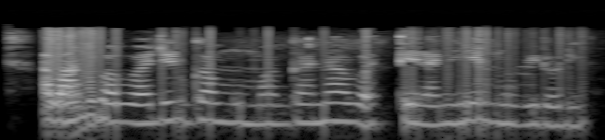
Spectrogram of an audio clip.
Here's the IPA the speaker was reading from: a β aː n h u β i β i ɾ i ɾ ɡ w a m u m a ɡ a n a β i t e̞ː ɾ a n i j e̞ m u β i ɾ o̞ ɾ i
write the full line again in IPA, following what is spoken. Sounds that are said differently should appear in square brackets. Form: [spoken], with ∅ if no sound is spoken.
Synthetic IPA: a β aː n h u β [a] β [a] ɾ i ɾ ɡ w a m u m a ɡ a n a β [a] t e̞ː ɾ a n i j e̞ m u β i ɾ o̞ ɾ i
